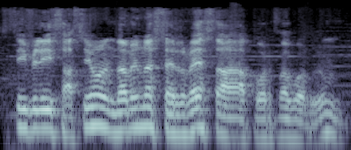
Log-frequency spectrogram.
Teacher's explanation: they pronounce their C's and Z's with the Castilian TH sound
